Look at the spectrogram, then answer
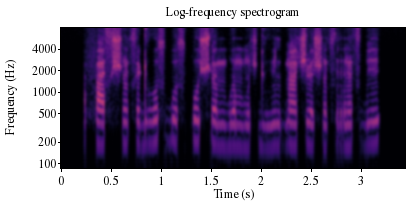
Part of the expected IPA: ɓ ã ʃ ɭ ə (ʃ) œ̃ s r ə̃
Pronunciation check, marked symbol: correct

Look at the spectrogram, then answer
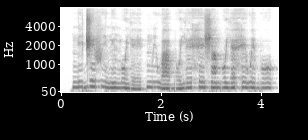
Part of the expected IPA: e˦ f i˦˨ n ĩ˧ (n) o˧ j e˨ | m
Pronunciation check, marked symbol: incorrect: m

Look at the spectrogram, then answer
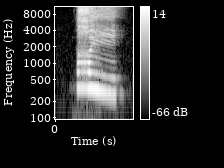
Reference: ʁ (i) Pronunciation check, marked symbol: incorrect: iː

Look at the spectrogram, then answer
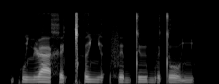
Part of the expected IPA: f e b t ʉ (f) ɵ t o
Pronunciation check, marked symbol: incorrect: b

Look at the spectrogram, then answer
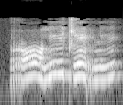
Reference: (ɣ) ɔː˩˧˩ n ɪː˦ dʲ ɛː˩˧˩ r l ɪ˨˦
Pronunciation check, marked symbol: incorrect: r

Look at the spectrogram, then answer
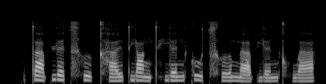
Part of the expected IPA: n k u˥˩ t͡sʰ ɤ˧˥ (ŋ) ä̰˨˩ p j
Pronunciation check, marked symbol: incorrect: n̪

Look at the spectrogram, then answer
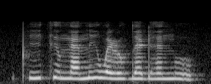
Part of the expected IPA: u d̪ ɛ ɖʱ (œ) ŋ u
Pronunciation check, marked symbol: incorrect: ɛ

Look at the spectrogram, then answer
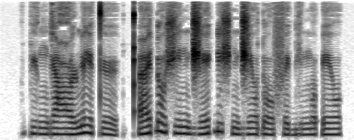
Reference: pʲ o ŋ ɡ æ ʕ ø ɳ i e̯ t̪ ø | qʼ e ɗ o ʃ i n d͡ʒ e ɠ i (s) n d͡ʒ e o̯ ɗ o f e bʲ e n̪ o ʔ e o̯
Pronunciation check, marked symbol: incorrect: ʃ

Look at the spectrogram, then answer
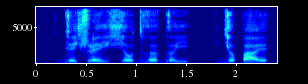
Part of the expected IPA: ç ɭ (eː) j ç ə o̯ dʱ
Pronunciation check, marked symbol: incorrect: e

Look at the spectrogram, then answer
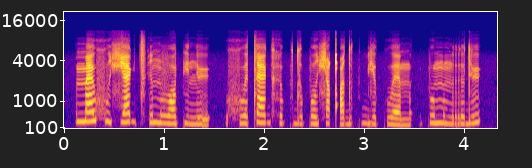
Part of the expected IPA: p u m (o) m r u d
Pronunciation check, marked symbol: correct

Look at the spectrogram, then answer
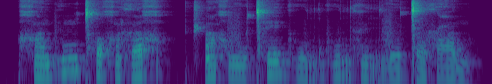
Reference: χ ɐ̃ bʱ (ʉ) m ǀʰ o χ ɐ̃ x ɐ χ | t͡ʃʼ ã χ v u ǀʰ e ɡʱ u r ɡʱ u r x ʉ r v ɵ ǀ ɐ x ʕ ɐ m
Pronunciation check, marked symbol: incorrect: ɨ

